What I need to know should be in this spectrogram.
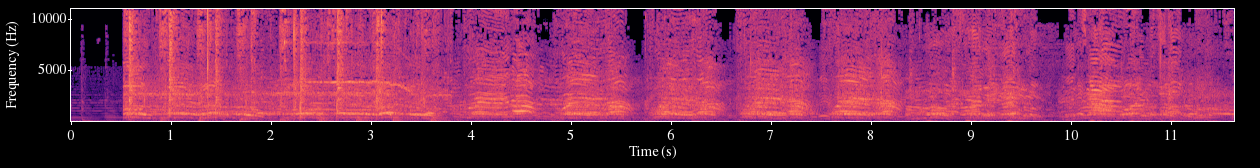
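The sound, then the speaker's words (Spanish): Neighbors protesting in front of a house shout loudly in rhythmic, chant-like bursts while rapid metallic clanging of frying pans and pots rattles underneath, steady and continuous for the whole stretch. “La tensión escaló rápidamente entre sartenes, ollas y muchos gritos.”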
